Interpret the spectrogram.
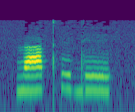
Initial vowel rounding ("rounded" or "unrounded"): unrounded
